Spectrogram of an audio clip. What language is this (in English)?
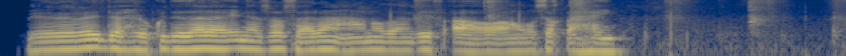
Somali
